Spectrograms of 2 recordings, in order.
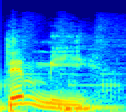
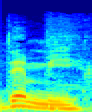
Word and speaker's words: Demme: Que ahora aprendí, se dice Demme. – ¿En serio? – Jonathan Demme, mira, así se pronuncia.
